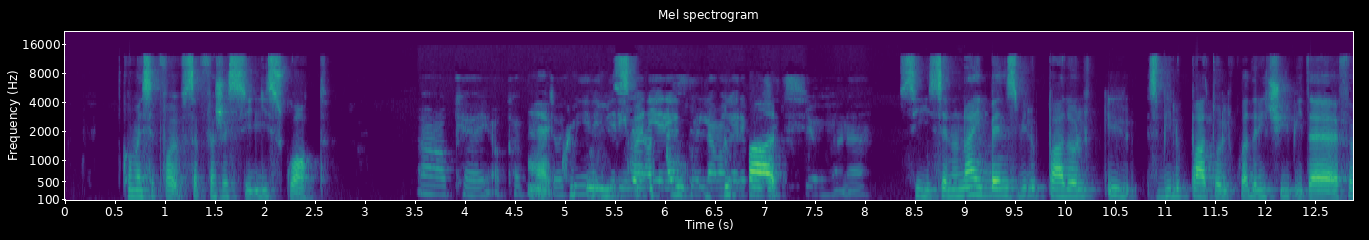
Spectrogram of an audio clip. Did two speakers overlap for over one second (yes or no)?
yes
